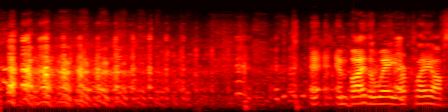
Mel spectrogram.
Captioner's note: laughter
